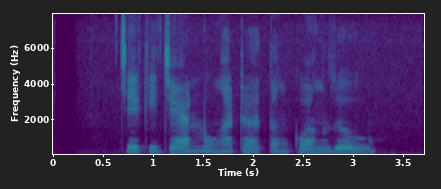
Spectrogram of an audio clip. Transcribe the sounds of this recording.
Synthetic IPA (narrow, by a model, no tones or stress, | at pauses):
d͡ʒ̥eki̥d͡ʒɛnluŋaɖ̥a̤t̪əŋɡ̥oaŋzou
